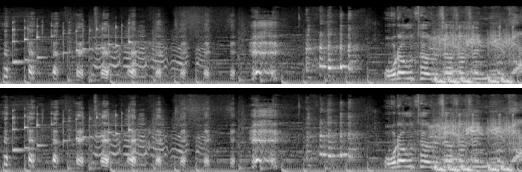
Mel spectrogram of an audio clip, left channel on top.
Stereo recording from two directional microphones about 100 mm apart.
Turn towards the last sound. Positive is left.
turn(degrees=0)  # may be behind; listen again after turning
